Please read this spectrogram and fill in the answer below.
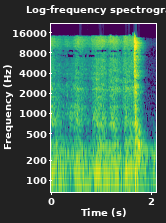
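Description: Faint rustling of a sheet of card paper being handled, with one short tap about three-quarters of the way through.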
